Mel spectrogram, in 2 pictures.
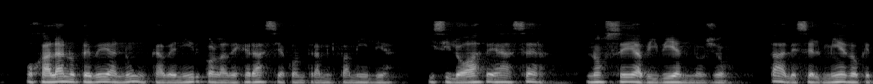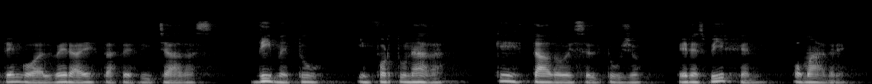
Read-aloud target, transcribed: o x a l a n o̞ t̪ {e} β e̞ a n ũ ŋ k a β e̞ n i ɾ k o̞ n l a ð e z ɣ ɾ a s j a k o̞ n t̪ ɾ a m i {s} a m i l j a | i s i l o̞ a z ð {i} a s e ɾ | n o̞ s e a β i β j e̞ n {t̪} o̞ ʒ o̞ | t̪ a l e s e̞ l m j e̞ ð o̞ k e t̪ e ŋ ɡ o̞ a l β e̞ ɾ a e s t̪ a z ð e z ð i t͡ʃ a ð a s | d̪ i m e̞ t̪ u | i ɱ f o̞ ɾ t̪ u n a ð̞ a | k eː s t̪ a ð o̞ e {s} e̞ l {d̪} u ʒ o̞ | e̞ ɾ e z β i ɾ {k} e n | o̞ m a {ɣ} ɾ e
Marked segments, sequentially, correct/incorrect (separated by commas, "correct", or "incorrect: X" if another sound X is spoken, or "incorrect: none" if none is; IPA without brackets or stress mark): correct, incorrect: f, incorrect: e, incorrect: d̪, correct, incorrect: t̪, incorrect: x, incorrect: ð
